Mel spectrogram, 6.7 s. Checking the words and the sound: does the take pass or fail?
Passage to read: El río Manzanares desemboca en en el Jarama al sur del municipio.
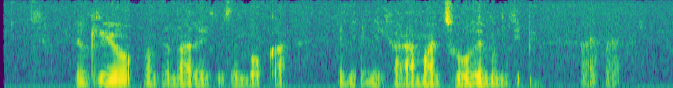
fail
